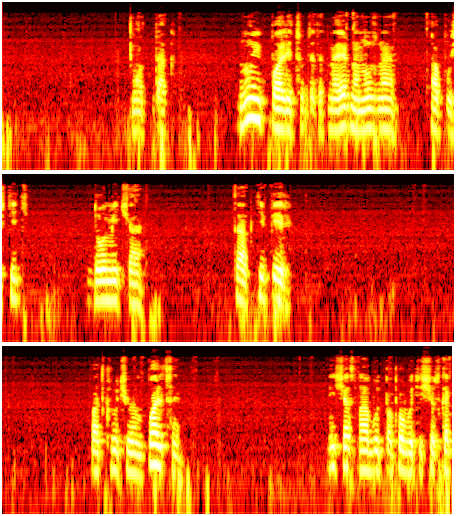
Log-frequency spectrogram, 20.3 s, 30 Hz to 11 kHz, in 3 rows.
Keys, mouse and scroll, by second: 0.2 r, 2.1 middle click, 3.9-5.1 scroll up 3, 5.1 click, 5.9 middle click, 6.5-7.0 scroll down 2, 7.3 r, 8.8 middle click, 10.7 click, 11.9 r, 13.6 click, 14.3 r, 16.3 scroll up 1, 16.5 middle click, 17.9 click, 18.8 middle click, 19.6 r.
